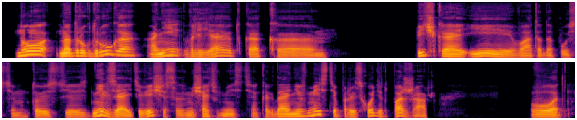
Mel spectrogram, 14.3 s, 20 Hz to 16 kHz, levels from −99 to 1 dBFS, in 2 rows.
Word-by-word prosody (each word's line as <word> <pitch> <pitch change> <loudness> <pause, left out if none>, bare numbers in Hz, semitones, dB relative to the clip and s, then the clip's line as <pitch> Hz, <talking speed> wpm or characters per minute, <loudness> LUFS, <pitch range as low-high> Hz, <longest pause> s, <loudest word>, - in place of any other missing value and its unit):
Но 185 +8 +6
на 130 +2 +6
друг 135 -1 +2
друга 165 - +2
они 125 +11 +1
влияют 105 +9 -2
как, 105 +2 -3
ам 85 -3 -3 1.1
спичка 120 -7 +4
и 110 -3 +1
вата, 85 -1 -3
допустим. 80 +3 -10
То 95 - -3
есть 85 0 -5
есь 95 +3 -5
нельзя 120 - +3
эти 80 +2 -2
вещи 125 - 0
совмещать 90 +4 -4
вместе, 80 +2 -8
когда 95 +6 -1
они 115 +1 +2
вместе 180 +6 -2
происходит 120 +3 -3
пожар. 65 +2 0 1.3
Вот. 95 -1 +2
105 Hz, 110 wpm, -23 LUFS, 90-130 Hz, 1.3 s, Но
